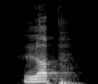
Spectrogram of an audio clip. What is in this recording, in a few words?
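"Lob", German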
